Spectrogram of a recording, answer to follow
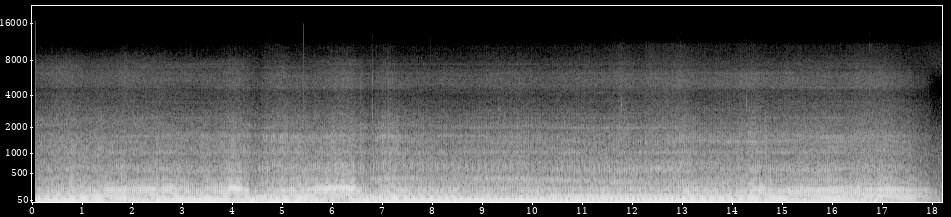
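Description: Engine of an old Honda off-road vehicle running under way, its pitch rising and falling with the throttle a few times, then dropping away just before the end.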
